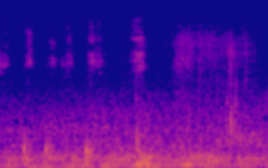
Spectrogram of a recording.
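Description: Chalk or marker strokes scratch across a board during a Sanskrit lesson, a series of short rubbing bursts at irregular intervals, faint and close, with no talk.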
